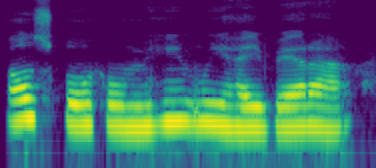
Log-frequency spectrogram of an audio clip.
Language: Somali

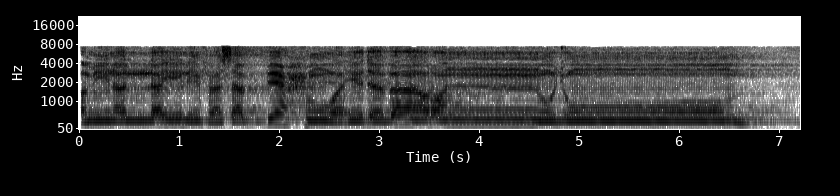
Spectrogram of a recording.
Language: Arabic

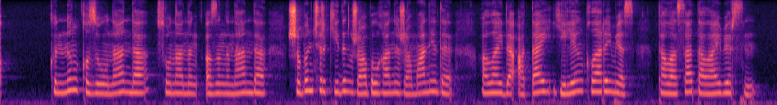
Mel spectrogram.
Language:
Kazakh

